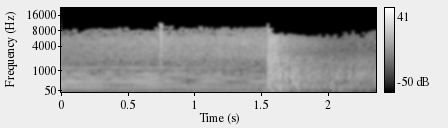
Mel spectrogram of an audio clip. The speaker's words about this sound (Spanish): Escucha un disparo en el bosque.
